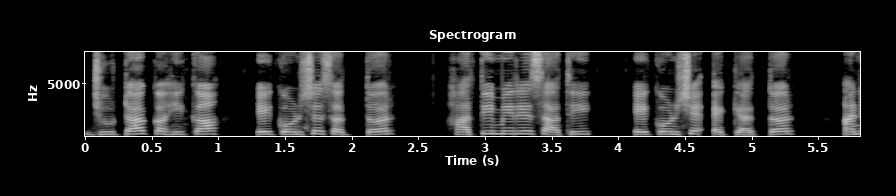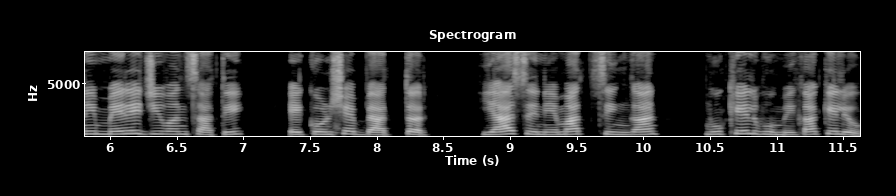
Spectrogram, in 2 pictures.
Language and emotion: Goan Konkani, neutral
